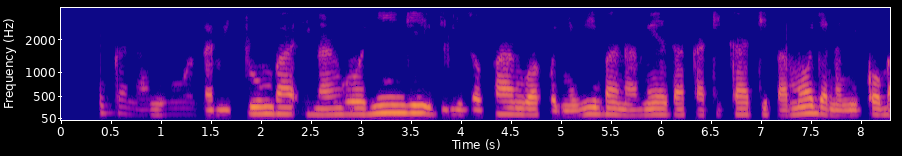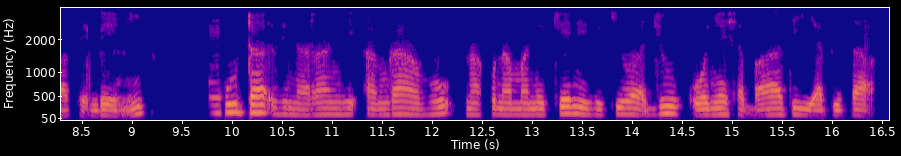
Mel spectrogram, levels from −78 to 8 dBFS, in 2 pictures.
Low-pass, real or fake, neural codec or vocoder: 3.6 kHz; fake; codec, 16 kHz, 16 kbps, FreqCodec, smaller model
